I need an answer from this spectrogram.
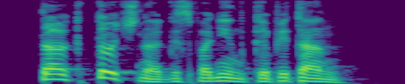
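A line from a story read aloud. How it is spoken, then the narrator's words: Barked. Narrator (Russian): рявкнул я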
